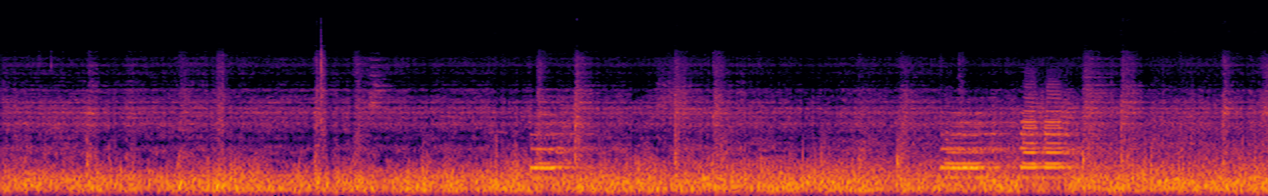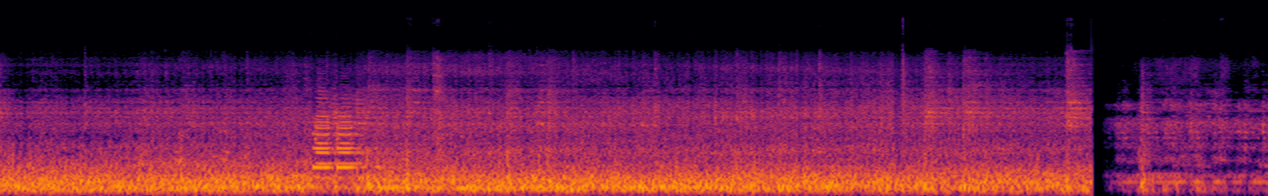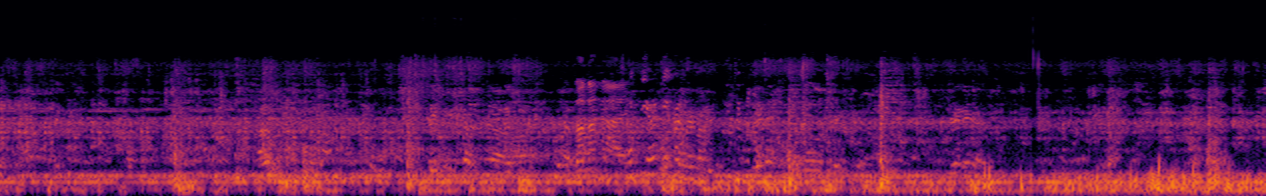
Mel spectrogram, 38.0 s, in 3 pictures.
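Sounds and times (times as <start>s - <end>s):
train rumble and rail clatter: 0.0s - 38.0s
train horn blasts: 5.2s - 6.2s, 9.3s - 11.0s, 15.7s - 16.8s.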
